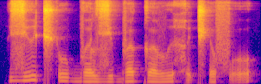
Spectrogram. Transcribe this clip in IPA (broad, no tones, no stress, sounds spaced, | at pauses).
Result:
zʲ ɨ t͡ʃʼ u b ə l zʲ ɨ b œ k œ β ɨ h ə̰ t͡ʃʼ ə f o̰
